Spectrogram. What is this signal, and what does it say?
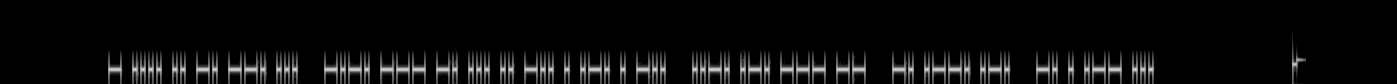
Morse code, heard as a keyed tone, about 30 wpm, 700 Hz. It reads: THINGS CONSIDERED FROM NPR NEWS
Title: Sets of 5 Words Encore 30wpm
